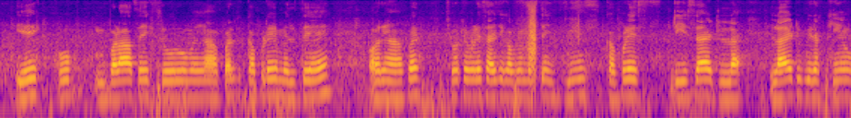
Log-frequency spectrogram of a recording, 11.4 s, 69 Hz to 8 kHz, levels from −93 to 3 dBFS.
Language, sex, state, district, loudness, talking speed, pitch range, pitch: Hindi, male, Uttar Pradesh, Jalaun, -19 LUFS, 140 wpm, 150-165 Hz, 155 Hz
